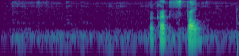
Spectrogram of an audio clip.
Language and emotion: Russian, neutral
